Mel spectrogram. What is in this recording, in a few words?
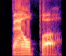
"BALPA", American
